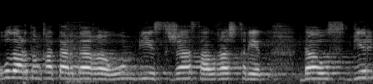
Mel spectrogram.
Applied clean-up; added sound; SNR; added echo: none; none; none; reverberation time 1.9 s.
